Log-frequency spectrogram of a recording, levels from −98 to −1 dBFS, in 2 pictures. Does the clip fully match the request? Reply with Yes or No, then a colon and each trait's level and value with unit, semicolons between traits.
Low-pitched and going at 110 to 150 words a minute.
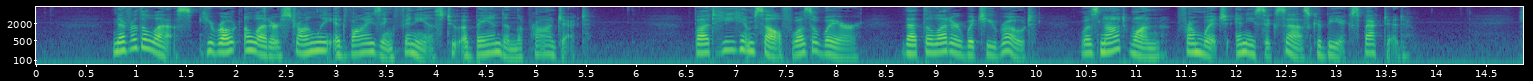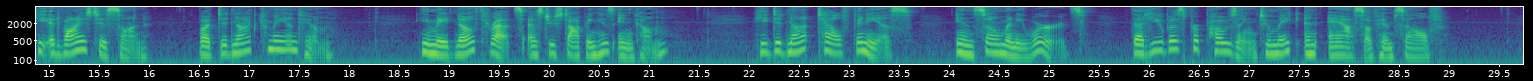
No: medium, 185 Hz; average, 140 wpm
